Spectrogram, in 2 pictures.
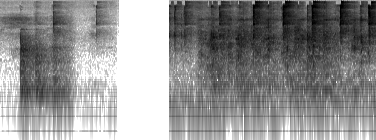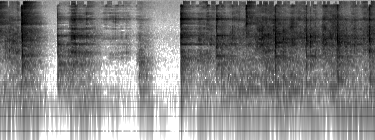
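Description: A spoon scrapes and clatters around a bowl, mixing a paste of turmeric, salt, Kashmiri chili powder and a little water for hilsa paturi. The stirring is close and rhythmic, with a few brief pauses.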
